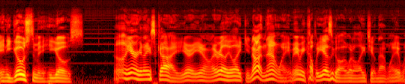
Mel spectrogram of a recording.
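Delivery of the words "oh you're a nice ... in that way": fast, rattled-off character voice. Retelling what a man said when the speaker called in unable to work, imitating how he talked. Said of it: "and he talked like this".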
